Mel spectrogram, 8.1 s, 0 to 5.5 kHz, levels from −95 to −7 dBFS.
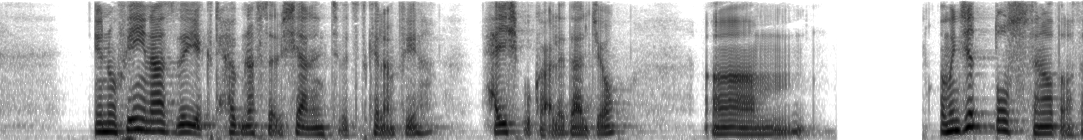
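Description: No technical faults can be heard anywhere in the recording, as the signal runs continuously and steadily without interruption.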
